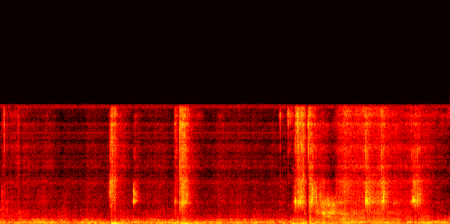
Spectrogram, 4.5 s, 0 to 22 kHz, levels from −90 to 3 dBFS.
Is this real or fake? fake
